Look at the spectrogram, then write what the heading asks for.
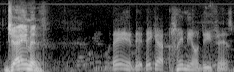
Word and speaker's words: Jamin: Jermaine Davis out of Kentucky. That says Jermaine? Defense, man. No, not Jermaine, but Jermaine. I said Jermaine. My fault. Jamin. That was Jamin. All right. Jamin.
